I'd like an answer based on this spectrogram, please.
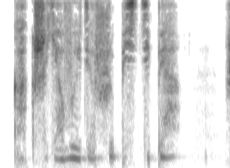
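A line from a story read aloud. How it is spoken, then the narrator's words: Whispered. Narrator (Russian): шептала я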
